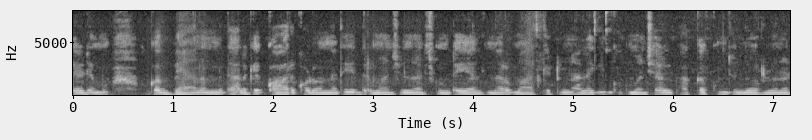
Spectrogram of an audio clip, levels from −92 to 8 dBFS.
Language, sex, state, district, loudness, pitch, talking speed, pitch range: Telugu, female, Andhra Pradesh, Krishna, -18 LUFS, 175 Hz, 90 wpm, 170-180 Hz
